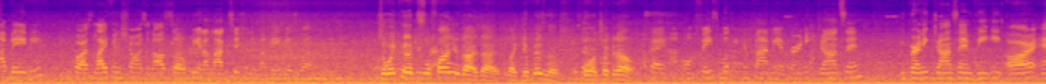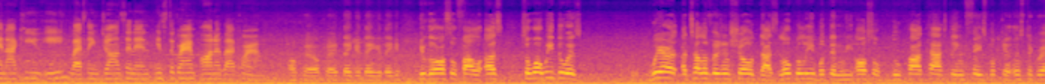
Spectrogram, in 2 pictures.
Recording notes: During this episode we filmed live from #timesquare in New York City. We met people for the first time and introduced them to the things that we are doing and to the company.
